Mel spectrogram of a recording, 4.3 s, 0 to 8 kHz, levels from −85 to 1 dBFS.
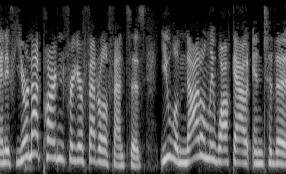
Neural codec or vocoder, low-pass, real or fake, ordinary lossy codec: none; 7.2 kHz; real; MP3, 32 kbps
